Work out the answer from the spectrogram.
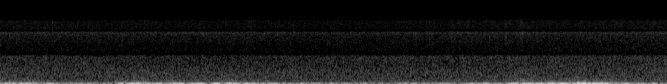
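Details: Broad rushing noise like rain or running water, swelling and fading with strong low rumble; no animal voice.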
